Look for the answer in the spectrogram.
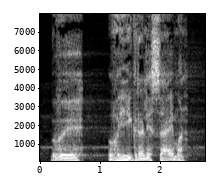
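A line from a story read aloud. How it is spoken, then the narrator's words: Respectful whisper. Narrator (Russian): прошептал черт с беззлобным уважением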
